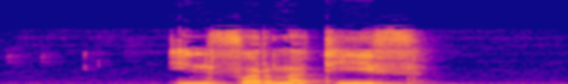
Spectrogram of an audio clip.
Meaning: informative
- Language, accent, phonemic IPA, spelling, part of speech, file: German, Austria, /ɪnfɔʁmaˈtiːf/, informativ, adjective, De-at-informativ.ogg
